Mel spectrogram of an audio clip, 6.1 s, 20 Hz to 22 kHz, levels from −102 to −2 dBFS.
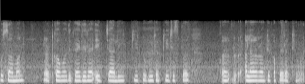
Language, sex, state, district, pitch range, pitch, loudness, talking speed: Hindi, female, Chhattisgarh, Bastar, 205-215 Hz, 205 Hz, -17 LUFS, 245 wpm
